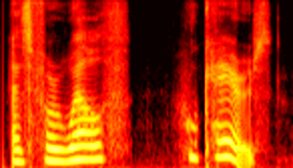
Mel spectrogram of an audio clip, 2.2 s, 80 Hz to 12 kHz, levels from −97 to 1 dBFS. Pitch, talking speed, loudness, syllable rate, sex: 260 Hz, 135 wpm, -17 LUFS, 4.0 syllables/s, female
